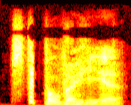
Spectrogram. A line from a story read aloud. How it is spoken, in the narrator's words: said the wizard in a bored voice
